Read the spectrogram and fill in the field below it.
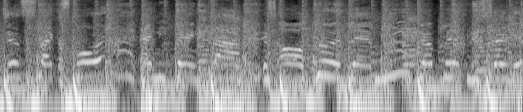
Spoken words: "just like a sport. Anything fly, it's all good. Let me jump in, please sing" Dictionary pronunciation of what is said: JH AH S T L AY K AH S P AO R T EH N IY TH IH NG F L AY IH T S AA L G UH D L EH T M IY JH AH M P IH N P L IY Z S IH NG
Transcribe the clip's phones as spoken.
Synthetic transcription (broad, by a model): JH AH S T L AY K AH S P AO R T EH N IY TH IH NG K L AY IH T S AA L G UH D L EH T M IY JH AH P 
